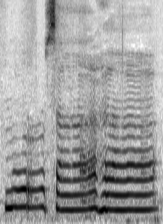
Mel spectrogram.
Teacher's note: سا ہا دونوں دو دو حرکت کے ساتھ کمپلیٹ ٹائم کریں گے، برابر سیم ٹائم ہوگا، کمی بیشی نہیں ہوگی۔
